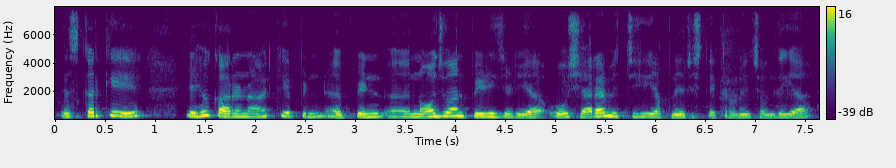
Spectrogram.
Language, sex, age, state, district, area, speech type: Punjabi, female, 60+, Punjab, Amritsar, urban, spontaneous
